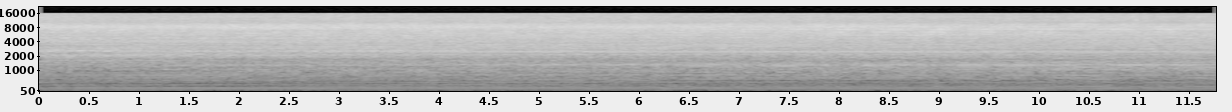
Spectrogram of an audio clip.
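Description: Milwaukee 2850-20 M18 brushless 1/4-inch hex impact driver hammering continuously at a steady, even pitch as it drives a 4.5-inch lag screw into a wood log.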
